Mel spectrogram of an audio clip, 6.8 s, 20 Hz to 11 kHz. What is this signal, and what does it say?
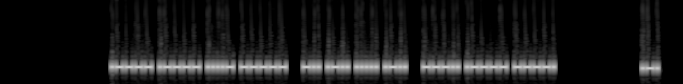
Morse code, heard as a keyed tone, about 53 wpm, 700 Hz. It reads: 1140 DL5L 819 R
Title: Worked All Europe DX Contest - QTC Exchange - 50wpm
